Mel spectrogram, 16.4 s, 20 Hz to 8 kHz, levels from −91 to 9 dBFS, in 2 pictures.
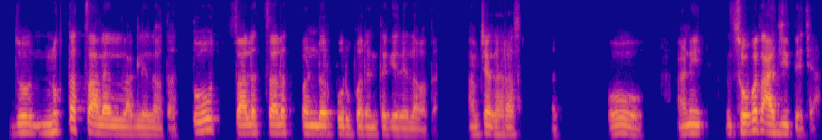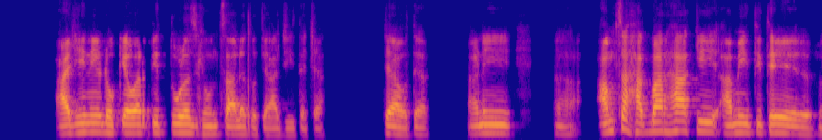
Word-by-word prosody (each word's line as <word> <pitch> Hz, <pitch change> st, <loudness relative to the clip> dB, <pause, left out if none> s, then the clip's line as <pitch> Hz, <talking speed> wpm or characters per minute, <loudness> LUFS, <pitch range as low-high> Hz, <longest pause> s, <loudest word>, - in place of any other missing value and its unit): जो 140 Hz, 0 st, +1 dB
नुकताच 155 Hz, +9 st, -2 dB
चालायला 120 Hz, -2 st, +4 dB
लागलेला 110 Hz, -1 st, -5 dB
होता. 100 Hz, -, -12 dB, 0.2 s
तो 160 Hz, +5 st, +1 dB, 0.2 s
चालत, 130 Hz, +1 st, +3 dB
चालत 130 Hz, 0 st, +2 dB
पंढरपूरपर्यंत 235 Hz, -, -1 dB
गेलेला 100 Hz, -1 st, -4 dB
होता. 90 Hz, -, -12 dB, 0.3 s
आमच्या 110 Hz, +1 st, -1 dB
घरासमोरून. 105 Hz, -1 st, -8 dB, 0.5 s
हो. 130 Hz, +12 st, -3 dB, 0.4 s
आणि 255 Hz, +1 st, -1 dB, 0.4 s
सोबत 160 Hz, +5 st, +5 dB
आजी 130 Hz, -1 st, +4 dB
त्याच्या. -, -, -12 dB, 0.7 s
आजीने 140 Hz, +3 st, +2 dB
डोक्यावरती 130 Hz, +1 st, +3 dB
तुळस 135 Hz, -2 st, +3 dB
घेऊन 115 Hz, -1 st, -4 dB
चालत 110 Hz, 0 st, +1 dB
होत्या 100 Hz, -, -7 dB
आजी 95 Hz, +1 st, -11 dB
त्याच्या. -, -, -13 dB, 0.6 s
त्या 115 Hz, -, +4 dB
होत्या. 100 Hz, -1 st, -4 dB, 0.5 s
आणि 130 Hz, 0 st, 0 dB, 0.5 s
अ, 115 Hz, -, -12 dB, 0.5 s
आमचा -, -, +2 dB
हातभार 155 Hz, +2 st, +4 dB
हा, 160 Hz, +2 st, +5 dB
की 150 Hz, -2 st, -1 dB
आम्ही 135 Hz, +2 st, 0 dB
तिथे 130 Hz, +1 st, 0 dB, 0.3 s
अ, 105 Hz, -, -2 dB
130 Hz, 135 wpm, -22 LUFS, 110-145 Hz, 0.7 s, सोबत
